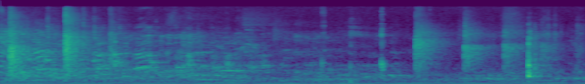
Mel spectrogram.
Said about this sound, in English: The married ones are clapping.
